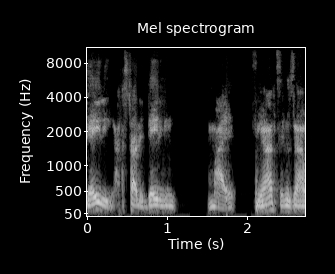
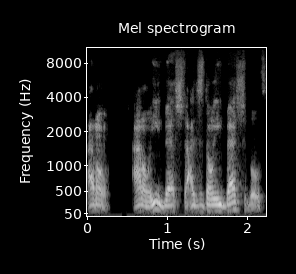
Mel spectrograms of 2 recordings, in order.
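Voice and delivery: ordinary talk

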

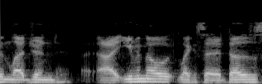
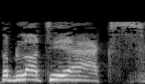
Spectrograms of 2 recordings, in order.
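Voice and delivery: clumsy, bad English accent, very high pitch; 11 semitones higher, 3 dB louder than usual. Saying a phrase for English listeners in a bad English accent. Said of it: "I don't do the best English accent".

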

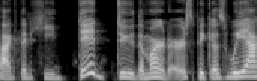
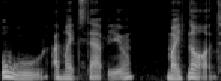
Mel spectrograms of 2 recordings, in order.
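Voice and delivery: acted, very soft, hushed, menacing taunting murmur; 3 semitones lower, 12 dB quieter than usual. Imitating a TV character early in the series: imitating a smirking psychopath.

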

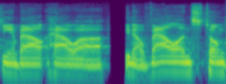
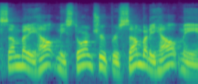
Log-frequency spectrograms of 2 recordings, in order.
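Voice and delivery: mock scream, higher and faster; 7 semitones higher than usual. Summarizing a story where a rat monster kidnaps children, imitating a scream for help. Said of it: "she's screaming".

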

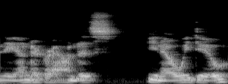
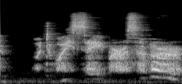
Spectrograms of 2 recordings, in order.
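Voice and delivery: slow, loud stage whisper, loud enough to carry. A character in a padded room asks his companion what to say, loud whisper. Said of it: "He says really loud in a whisper".

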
